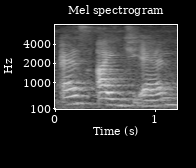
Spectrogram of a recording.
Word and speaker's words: sign: In the word of sign, S-I-G-N becomes sign.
